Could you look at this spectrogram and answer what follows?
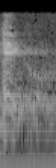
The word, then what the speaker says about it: Hegel: If you were asked, or we asked you to identify the German philosopher whose last name rhymes with a hard roll with a hole in the middle, you'd surely say Hegel. Name rhymes with bagel.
